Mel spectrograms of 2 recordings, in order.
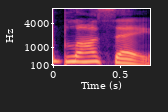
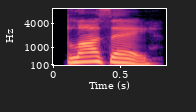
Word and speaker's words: blasé: After years in the industry, he was completely blasé about celebrity clients walking through the door. Pronunciation: blah-zay blasé Sentence: She seemed strangely blasé about winning the award.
